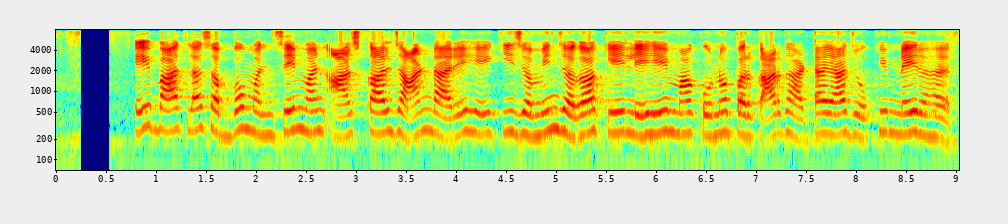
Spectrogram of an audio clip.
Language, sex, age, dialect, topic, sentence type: Chhattisgarhi, female, 25-30, Central, banking, statement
